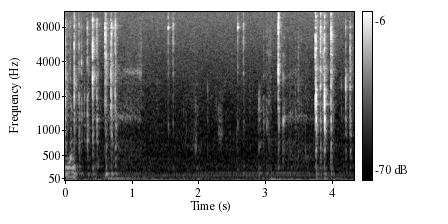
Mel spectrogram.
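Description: Typing on a computer keyboard: scattered keystrokes, sparse in the middle, then a quick run of keys near the end.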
